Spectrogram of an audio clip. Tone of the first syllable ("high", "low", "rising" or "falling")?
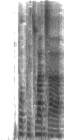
high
